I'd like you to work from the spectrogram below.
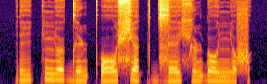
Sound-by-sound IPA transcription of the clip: ɾikɲød̪iɳ pʼoɕɛk d͡zeçʊɳɗʊɲəf

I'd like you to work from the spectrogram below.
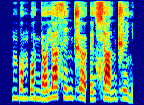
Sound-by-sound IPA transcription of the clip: mbɐmbɒnʲɒ jasind͡ʒœ ʔɪlʲɕa nd͡ʒɪʎ

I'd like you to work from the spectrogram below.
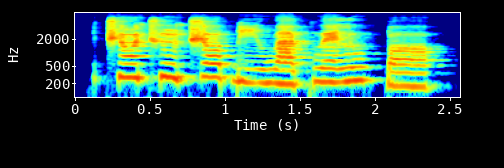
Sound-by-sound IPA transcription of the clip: t͡ʃɔ̃˦t͡ʃũ˦˨t͡ʃɔ˦ ɓi˨wa˨ kʷɛ˧ lu˦ k͡pɔ˨

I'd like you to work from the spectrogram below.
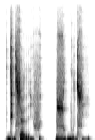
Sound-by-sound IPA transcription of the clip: di̤˥˧dɬæ˧˩ri̤˥˧f | ɮo̤˥bu˩˧d ɬi̤˧

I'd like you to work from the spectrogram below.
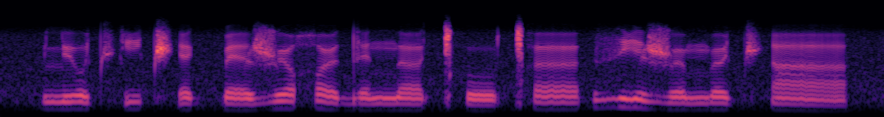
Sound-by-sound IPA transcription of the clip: lʲot͡ʃʼit͡ʃʼɛ k͡pɛʐøχœdɛ nɐ ǀʰoǀʰɐ | ziʐœmœ t͡ʃʼa

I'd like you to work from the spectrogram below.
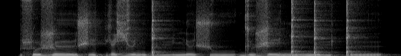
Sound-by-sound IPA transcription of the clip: ɬuʐøːʃe pʲɑʑønɡ͡ǃyː nøʃuːɡy ʐeŋ͡ǃu ŋ͡ǃy ǃø

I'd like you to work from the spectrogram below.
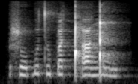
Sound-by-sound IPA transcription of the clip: ɬoɠotuɓa ǃʼaŋ͡ǃu

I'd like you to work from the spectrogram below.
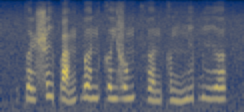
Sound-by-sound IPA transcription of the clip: t̪ə˨˩jʂi˧ ɓa˨˩˦ŋɓəː˧nkə˧j və˧˥mt̪ʰəː˨˩nkə˨˩ŋɲi˧˥ ɓi˧ə̯

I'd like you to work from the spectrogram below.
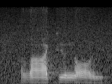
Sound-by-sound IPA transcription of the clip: ðˤakʲunɔi̯

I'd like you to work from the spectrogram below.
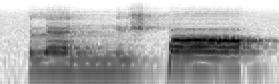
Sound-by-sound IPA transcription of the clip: lænːɪʒk͡pɑ

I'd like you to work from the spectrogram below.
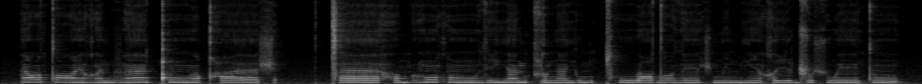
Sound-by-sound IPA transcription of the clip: æ̃tˤẽːʁẽm væ̃ǃũːqʰæːʃ | ǀæːhɒm ɦũχũːzi jæ̃mt͡ɕonæ̃jum ǀʰuːdˤæ̃zẽːʃmĩm jĩχiːɖ͡ʐoʃwẽː tõ

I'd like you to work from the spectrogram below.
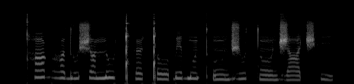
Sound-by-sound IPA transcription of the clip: qʰɒɡʱɒduʃɒ nuǃʰœ ǃoɓebõ tʼũd͡ʒu tõ d͡ʒɑt͡ʃʰi

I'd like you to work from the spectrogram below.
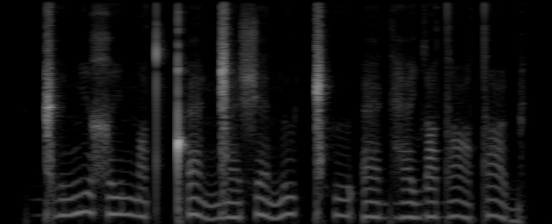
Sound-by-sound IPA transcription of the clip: ɡ͡ǁø˧ɲi˥˩χi˧ næ˧tˤǃʼæ˥˩ŋ͡ǁæ˧ʃɛ˥˩ nɯ˥˩ǁʰɯ˧ ʔæ˧ɡʱæ˧ʎɯ˧ dˤæ˥˩ tˤi˥˩b

